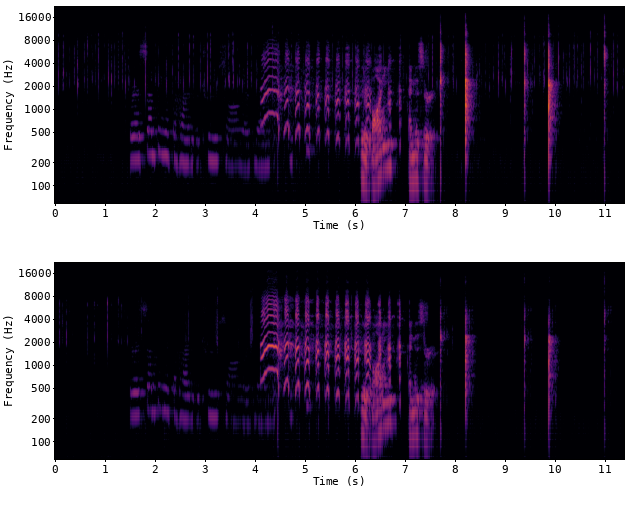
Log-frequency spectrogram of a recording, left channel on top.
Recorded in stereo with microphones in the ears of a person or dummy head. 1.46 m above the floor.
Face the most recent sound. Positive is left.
turn(degrees=70)  # may be behind; listen again after turning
